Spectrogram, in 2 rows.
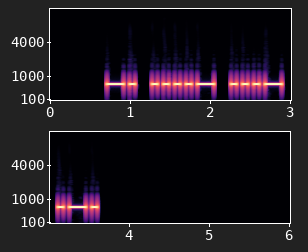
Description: Morse code, heard as a keyed tone, about 17 wpm, 700 Hz. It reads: N4VR
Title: USA Call Signs - 4 Characters - 17wpm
